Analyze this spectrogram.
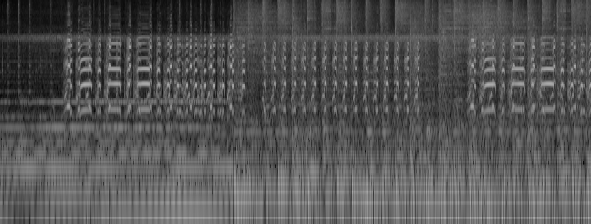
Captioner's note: goose calls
